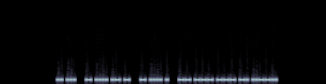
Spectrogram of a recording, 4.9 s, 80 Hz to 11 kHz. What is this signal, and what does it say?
Morse code, heard as a keyed tone, about 50 wpm, 700 Hz. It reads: IS THAT THE MOON?
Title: Sentences from Top 1000 Words - Review Part 3 - 50wpm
